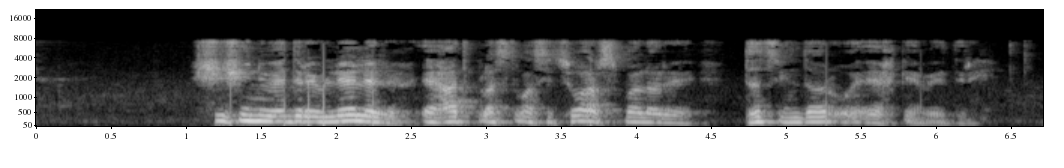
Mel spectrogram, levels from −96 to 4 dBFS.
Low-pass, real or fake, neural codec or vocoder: 7.2 kHz; real; none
